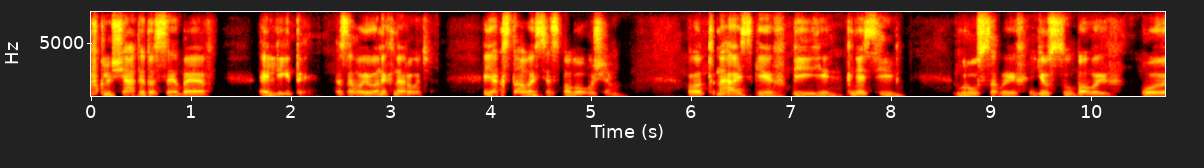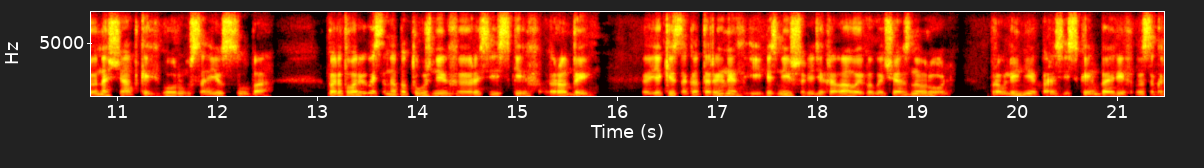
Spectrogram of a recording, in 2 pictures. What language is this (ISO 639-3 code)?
ukr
